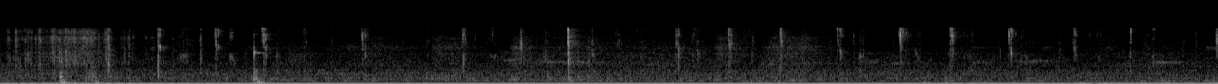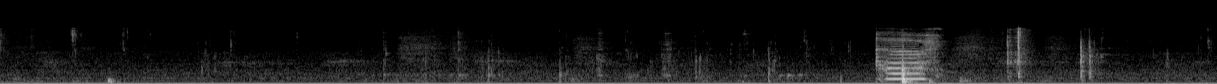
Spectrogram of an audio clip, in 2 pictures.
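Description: Close-up chewing and biting of a fried hash brown, with many small crunches and wet mouth clicks. About three-quarters of the way through, a brief voiced sound from the eater stands out as the loudest sound.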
